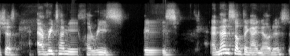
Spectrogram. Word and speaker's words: Clarice: we've already mentioned but the two syllables of clarity like even the choice of name by harris is genius because it starts with this hard consonant sound clarisse and then it kind of turns into this hiss and in the book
